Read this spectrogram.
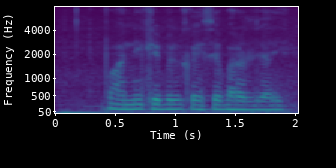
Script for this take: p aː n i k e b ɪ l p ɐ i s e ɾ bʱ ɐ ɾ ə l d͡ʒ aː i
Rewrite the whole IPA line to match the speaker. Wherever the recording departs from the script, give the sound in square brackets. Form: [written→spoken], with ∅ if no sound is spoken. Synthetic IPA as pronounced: p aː n i k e b ɪ l [p→k] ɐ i s e [ɾ→∅] bʱ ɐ ɾ ə l d͡ʒ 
